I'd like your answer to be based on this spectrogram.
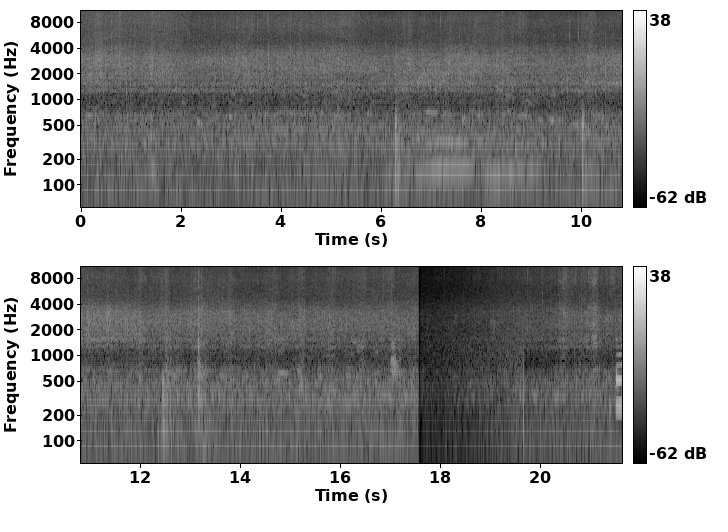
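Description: Mustard and turnip greens fry in a pan with a steady, dense sizzle and crackle and occasional stirring clicks, continuing close and fairly loud before dropping abruptly near the end to a quieter sputter.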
